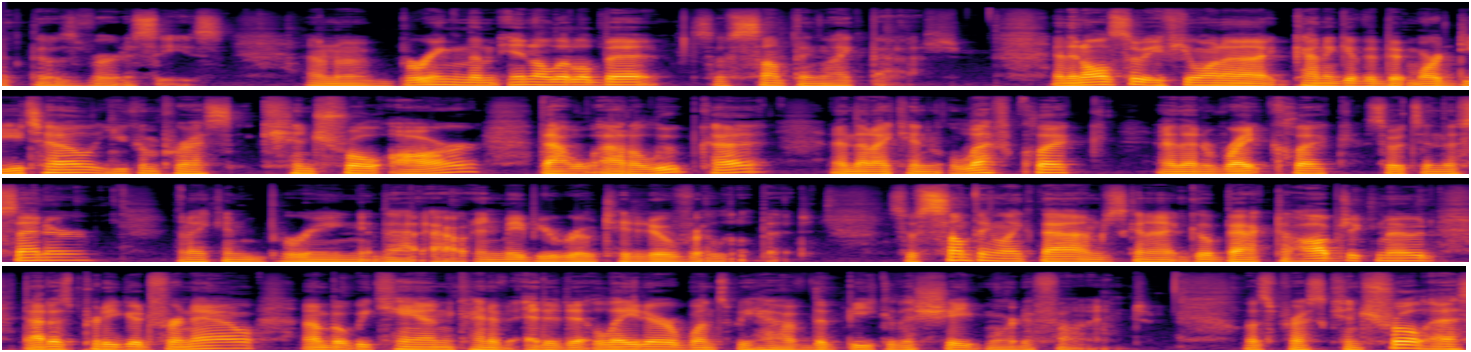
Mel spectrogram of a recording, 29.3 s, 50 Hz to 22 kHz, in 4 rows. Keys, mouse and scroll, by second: 1.2 g, 2.4 middle click, 2.9 g, 3.2 middle click, 3.7 g, 4.1 scroll down 2, 4.2-5.6 middle drag, 5.6-8.5 shift+scroll up 3, 8.5 ctrl+r, 14.2 middle click, 15.2 g, 16.5 middle click, 16.9 r, 17.2 g, 17.7 scroll down 4, 17.9 middle click, 18.7 Tab, 18.8 scroll down 2, 19.0-20.1 middle drag, 20.1 a, 20.3-21.5 middle drag, 21.5 scroll down 2, 21.7 middle click, 22.4-22.8 scroll up 1, 22.8-23.8 middle drag, 23.8-24.3 scroll up 2, 24.3 middle click, 25.2 right click, 25.7 middle click, 25.9 a, 26.1-29.3 middle drag.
